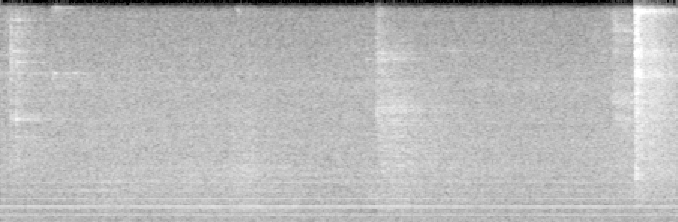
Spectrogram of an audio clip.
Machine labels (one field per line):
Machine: fan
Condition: abnormal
